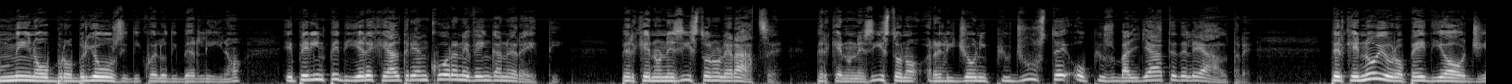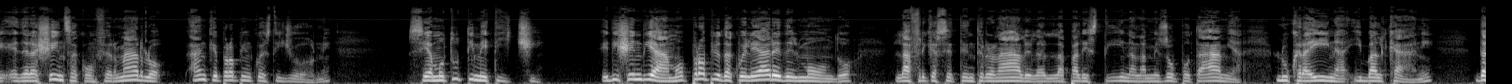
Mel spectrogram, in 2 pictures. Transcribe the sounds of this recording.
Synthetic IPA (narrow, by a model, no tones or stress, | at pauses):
mːeːnoːbɾobɾjoːzid̪ikwelːod̪iberliːno | epːeɾimped̪iːɾek̟ealt̪ɾiaŋkoːɾanevɛŋɡanoeɾɛt̪ːi | perkenːonezist̪onoleɾat̪sːḛ | perkenːonezist̪onorelid͡ʒoːnipjud͡ʒust̪eʔopːjuzbaʎːaːt̪ed̪elːea̰lt̪ɾḛ | perkenːojewɾopɛːid̪iɔd͡ʒːied̪ːelːaʃɛnt̪sakːoɱfermarlo | aŋkepɾɔːpɾjoiŋkwest̪id͡ʒorni | sjaːmot̪ut̪ːimet̪it͡ʃːi | ed̪iʃend̪jaːmopɾɔːpɾjod̪akːwelːeaːɾeed̪elmond̪o | laːfɾikaset̪ːent̪ɾjonaːlelalapalest̪iːnalamezopot̪aːmja̰ | lukɾaiːnaʔibalkaːni | d̪a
